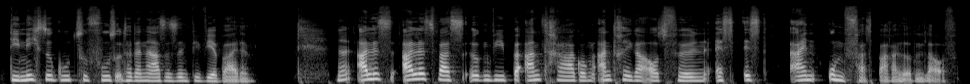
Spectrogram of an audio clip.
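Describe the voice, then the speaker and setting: A woman's voice: medium pitch, darkish tone, dry recording, clean studio sound. A middle-aged woman hosting a conversational interview, engaged and emphatic as she gives her own opinions. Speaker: interviewer, host.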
